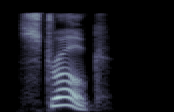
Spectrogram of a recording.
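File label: "stroke", English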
